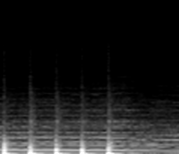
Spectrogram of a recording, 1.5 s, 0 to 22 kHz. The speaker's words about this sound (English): By 10 a.m., they knocked on Cora's door.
